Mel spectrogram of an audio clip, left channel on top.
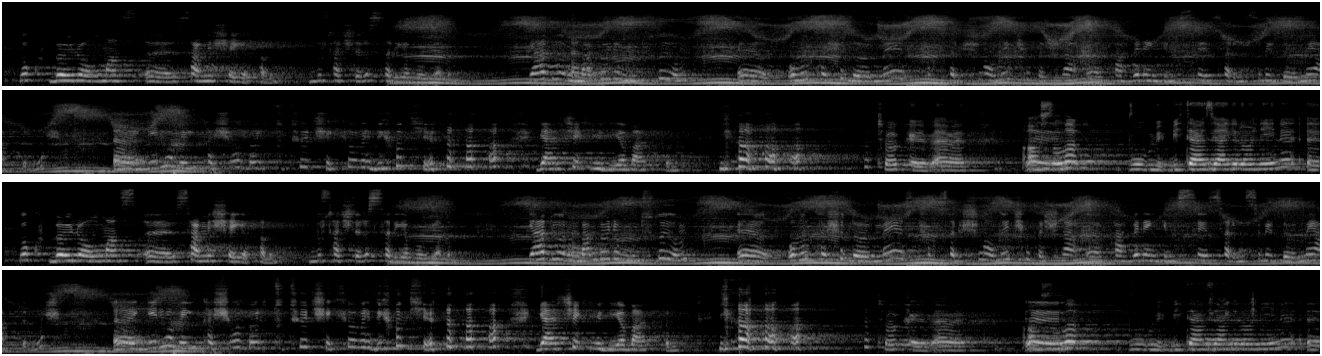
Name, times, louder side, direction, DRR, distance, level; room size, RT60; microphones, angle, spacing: voice 1, 0.2-2.8 3.1-4.6 5.3-6.9 7.3-14.0 14.3-20.0 20.3-21.3 21.8-21.9 23.4-23.8 25.2-25.5, right 3 dB, 60° right, 9 dB, 1.1 m, -35 dB
sound 1, 3.9-15.4, equal, 10° left, 0.7 m, -39 dB
voice 2, 22.0-22.9 23.4-23.9 24.4-26.3, left 3 dB, 80° left, 5 dB, 1.3 m, -31 dB
27.5 x 25.0 x 7.7 m, 2.3 s
head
